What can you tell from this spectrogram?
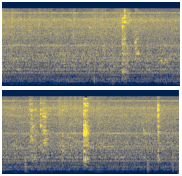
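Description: A brush scrubbing a wet, soapy blanket spread on a stone floor: a steady rasping hiss, with a few sharp knocks in the second half.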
